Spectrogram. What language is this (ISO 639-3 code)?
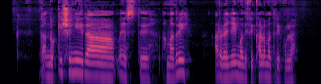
glg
